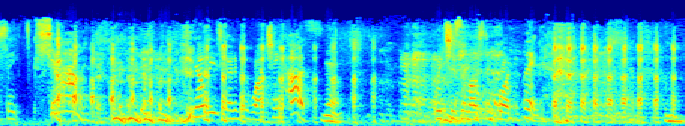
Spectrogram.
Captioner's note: laughter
